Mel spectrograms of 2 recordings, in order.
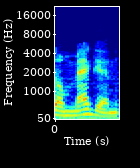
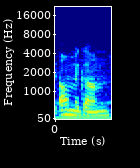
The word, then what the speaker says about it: Omegon: I think in English it is Omegon, like O and Megan. I don't know why. In German it would be Omegon.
